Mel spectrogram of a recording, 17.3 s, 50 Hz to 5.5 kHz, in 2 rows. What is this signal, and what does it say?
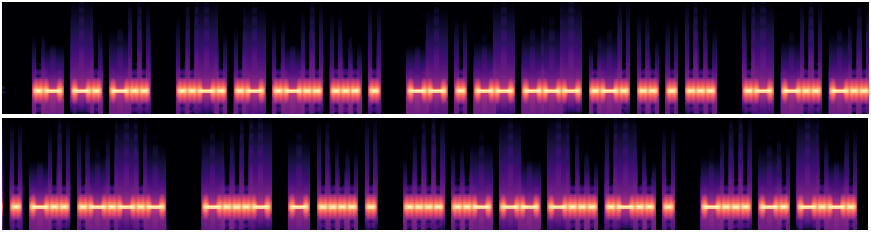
Morse code, heard as a keyed tone, about 25 wpm, 600 Hz. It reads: AND FALSE MEMORIES ADDED. <BT> THE HUMBLE BNC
